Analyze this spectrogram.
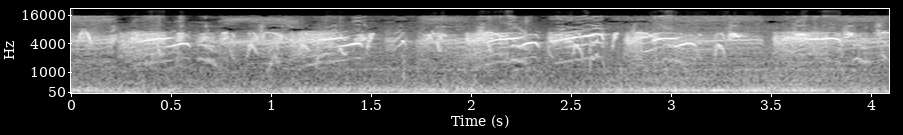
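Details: Female and male crested jays answering each other, a lure recording for bird trapping; dense run of high, thin chirps and squeaky slurred notes overlapping almost continuously, with short breaks, over a low rural hum.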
